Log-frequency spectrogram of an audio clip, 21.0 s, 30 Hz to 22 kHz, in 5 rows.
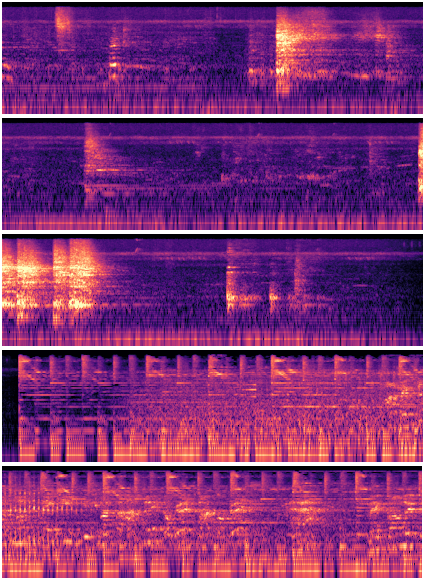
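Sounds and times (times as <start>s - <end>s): people talking: 0.0s - 2.1s, 16.4s - 21.0s.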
